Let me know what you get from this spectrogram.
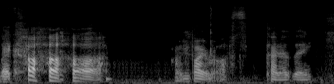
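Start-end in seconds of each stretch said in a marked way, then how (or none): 0.2-2.3 slow, drawn-out, friendly ha-ha. Patting another character's back while imitating Byroth: imitating Byroth, friendly. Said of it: "in a Byrothi friendly manner".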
